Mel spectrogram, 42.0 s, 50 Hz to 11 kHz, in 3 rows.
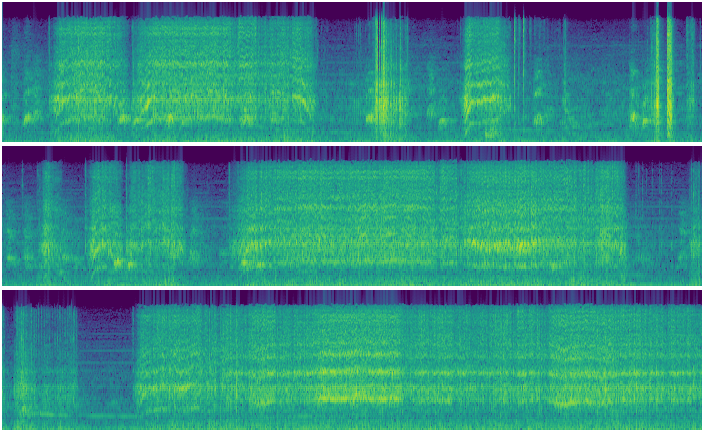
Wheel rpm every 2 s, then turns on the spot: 70, 120, 130, 10, 60, 0, 10, 20, 70, 80, 160, 160, 160, 40, 20, 80, 180, 200, 200, 190, 200.
6-10 26-30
